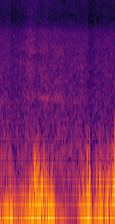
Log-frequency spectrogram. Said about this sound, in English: It's very windy right now.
